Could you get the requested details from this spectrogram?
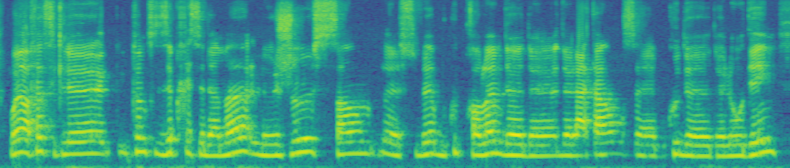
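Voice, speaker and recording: Over noticeable background noise, a man with a high-pitched voice talks at a fairly slow pace in a monotone, flat intonation. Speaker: gaming podcast panelist. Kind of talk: casual panel discussion. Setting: remote call over Skype. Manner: halting, repeats words.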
